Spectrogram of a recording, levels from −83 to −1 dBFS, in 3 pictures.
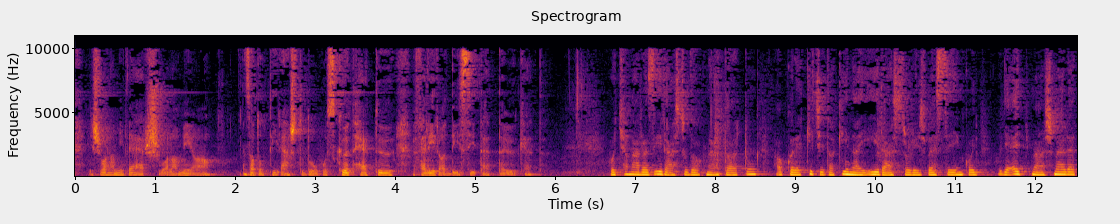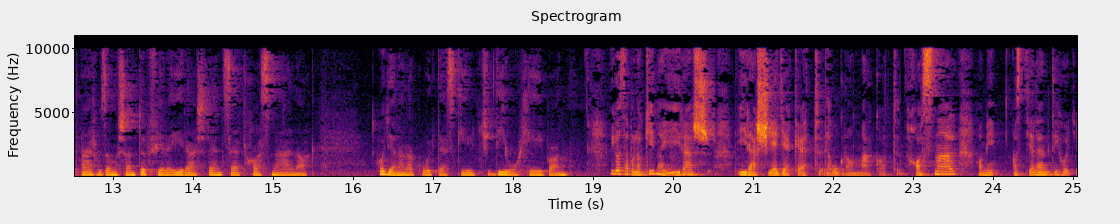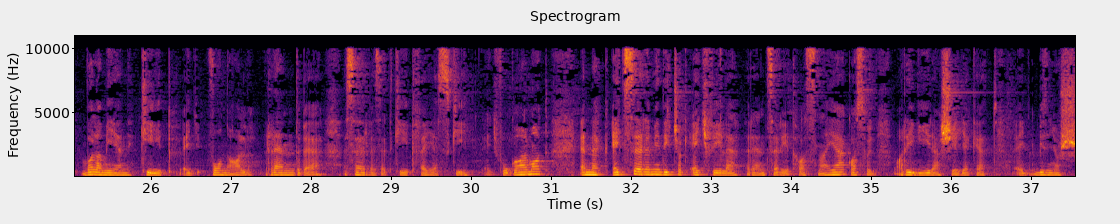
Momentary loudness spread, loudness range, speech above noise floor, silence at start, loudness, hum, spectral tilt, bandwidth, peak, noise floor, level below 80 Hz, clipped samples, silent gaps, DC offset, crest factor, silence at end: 12 LU; 5 LU; 23 dB; 0 s; -23 LUFS; none; -5 dB/octave; 10.5 kHz; -4 dBFS; -45 dBFS; -56 dBFS; under 0.1%; none; under 0.1%; 20 dB; 0 s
